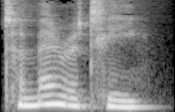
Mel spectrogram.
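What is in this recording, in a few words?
"temerity", British English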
